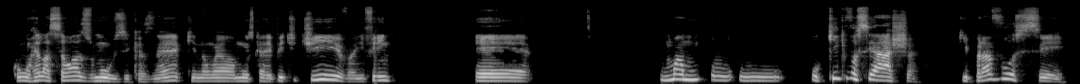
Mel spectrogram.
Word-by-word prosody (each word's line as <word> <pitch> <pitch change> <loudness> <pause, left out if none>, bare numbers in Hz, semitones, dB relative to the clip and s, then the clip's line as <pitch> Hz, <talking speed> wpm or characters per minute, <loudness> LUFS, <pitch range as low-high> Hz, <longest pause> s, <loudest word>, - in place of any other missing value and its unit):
Com 170 -1 +1
relação 180 +2 +1
às 180 -5 0
músicas, 130 -6 -1
né. 160 +6 0
Que 155 - -6
não 155 0 -2
é 155 - 0
uma 150 0 -1
música 155 0 -2
repetitiva, 185 0 0
enfim. 190 +6 -1 0.9
Eh 165 -2 +3 1.3
uma 230 +4 +3
mu 215 0 +5
o 200 -2 -4 0.2
o 175 -2 -3 0.6
o 190 - -2
que 275 - +2
que 280 +2 -7
você 235 -2 +4
acha 185 -4 +4 0.4
que - - -4
pra 200 +4 +1
você, 165 - -1
170 Hz, 140 wpm, -22 LUFS, 155-200 Hz, 1.3 s, mu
